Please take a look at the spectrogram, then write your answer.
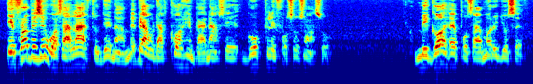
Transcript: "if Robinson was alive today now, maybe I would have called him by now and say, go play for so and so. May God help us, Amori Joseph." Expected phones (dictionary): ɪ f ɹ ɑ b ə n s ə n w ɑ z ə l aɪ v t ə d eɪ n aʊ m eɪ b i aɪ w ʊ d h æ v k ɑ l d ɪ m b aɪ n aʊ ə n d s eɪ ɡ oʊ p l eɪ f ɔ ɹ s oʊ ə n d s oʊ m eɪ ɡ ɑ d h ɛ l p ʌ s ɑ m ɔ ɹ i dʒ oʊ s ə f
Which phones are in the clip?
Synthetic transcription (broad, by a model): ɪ f ɹ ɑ b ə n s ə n w ɑ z ə l aɪ v t ə d eɪ n aʊ m eɪ b i aɪ w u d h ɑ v k ɑ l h ɪ m b aɪ n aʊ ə s eɪ ɡ oʊ p l eɪ f ɔ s s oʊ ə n s oʊ m eɪ ɡ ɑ h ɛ p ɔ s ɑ m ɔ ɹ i dʒ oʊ s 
